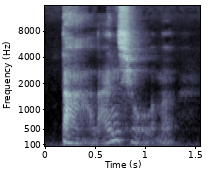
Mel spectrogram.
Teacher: So you're emphasizing the first part of the word, the verb, but not the second part, the object.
